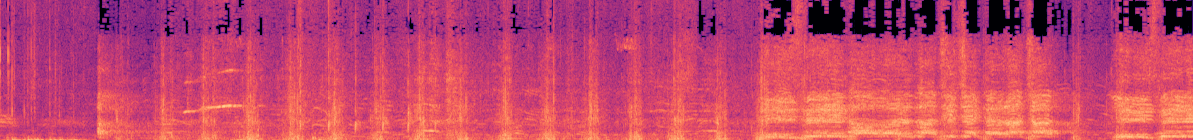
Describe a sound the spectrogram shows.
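Many boots stamp in unison on pavement in a steady marching rhythm.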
